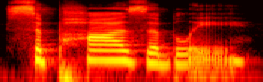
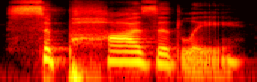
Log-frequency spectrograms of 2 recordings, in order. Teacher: Four syllables with the stress on the second. The D must be pronounced.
